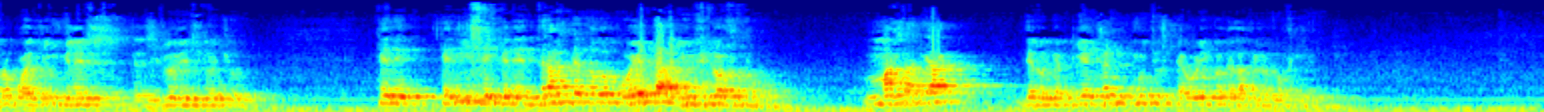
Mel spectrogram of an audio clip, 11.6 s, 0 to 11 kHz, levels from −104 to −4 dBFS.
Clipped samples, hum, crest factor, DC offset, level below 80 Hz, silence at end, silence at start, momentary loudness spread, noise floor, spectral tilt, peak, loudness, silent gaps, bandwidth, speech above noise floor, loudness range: under 0.1%; none; 18 dB; 0.2%; -50 dBFS; 0.05 s; 0 s; 19 LU; -52 dBFS; -8.5 dB/octave; -12 dBFS; -30 LUFS; none; 9.6 kHz; 23 dB; 7 LU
